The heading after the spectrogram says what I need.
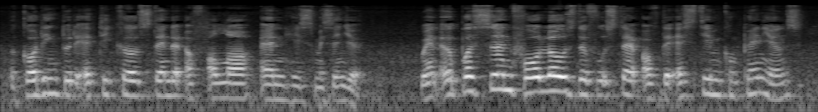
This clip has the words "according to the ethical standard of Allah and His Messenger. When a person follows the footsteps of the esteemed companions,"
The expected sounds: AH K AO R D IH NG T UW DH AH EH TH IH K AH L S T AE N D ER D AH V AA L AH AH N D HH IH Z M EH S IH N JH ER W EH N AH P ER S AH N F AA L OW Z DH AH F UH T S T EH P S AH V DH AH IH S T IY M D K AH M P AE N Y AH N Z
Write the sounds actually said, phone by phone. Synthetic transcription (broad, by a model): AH K AO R D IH NG T UW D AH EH T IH K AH L S T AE N D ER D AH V AA L AH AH N HH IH S M EH S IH N JH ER W EH N AH P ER S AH N F AA L OW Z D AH F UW T S T EH P AH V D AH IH S T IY M K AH M P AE N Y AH N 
